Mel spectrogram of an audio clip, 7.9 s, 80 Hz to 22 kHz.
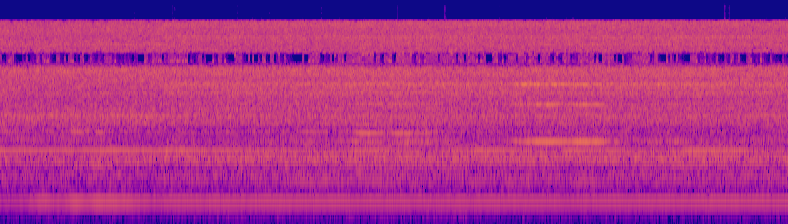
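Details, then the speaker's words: Genmitsu 3030 PRO desktop CNC with a Makita 1.25HP router replacing the 300W spindle, milling aluminum with up to 1 mm progressive step-down: a steady, even high whine with no chatter; smooth, near-mirror cut, square measured 19.97 mm. "I think the result is much better all of them look smooth even the last one with the progressive 1 m maximum step down when compared to the one on top made by the 300 WT spindle the difference is obvious"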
